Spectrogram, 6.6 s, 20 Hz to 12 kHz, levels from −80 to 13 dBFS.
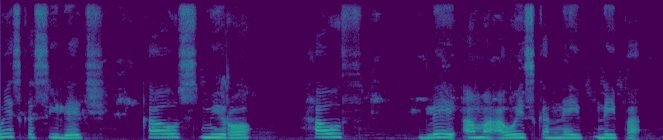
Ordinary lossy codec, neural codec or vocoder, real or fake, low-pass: none; none; real; none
